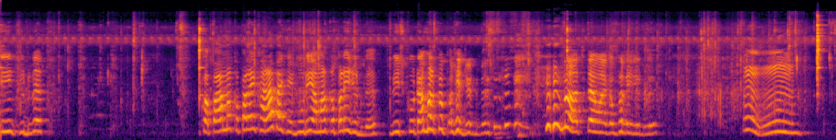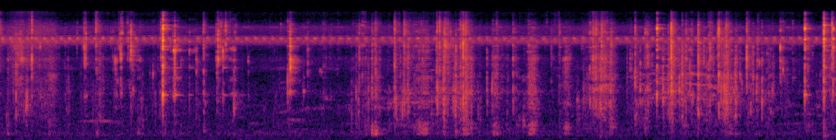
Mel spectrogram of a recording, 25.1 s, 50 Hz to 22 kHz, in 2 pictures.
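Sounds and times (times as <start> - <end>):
crunchy chewing: 0.2 - 3.1, 9.1 - 11.2, 11.8 - 25.0
spoons clinking on plates: 14.9 - 16.2, 24.6 - 25.0.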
